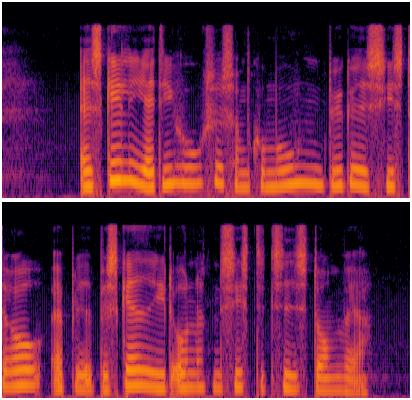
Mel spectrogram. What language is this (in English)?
Danish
